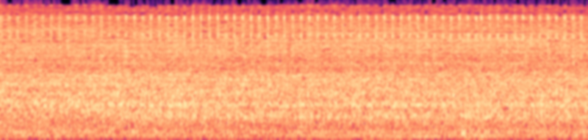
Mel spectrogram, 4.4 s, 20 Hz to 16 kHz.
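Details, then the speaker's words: 2007 Saturn Outlook 3.6 L V6 at idle: fast, even ticking over engine hum, seeming to come from underneath a component at the engine area; cause unknown, dealer couldn't identify it. "hello this is a 2007 Saturn Outlook 3.6 ler V6 and I'm curious to know what that ticking sound"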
